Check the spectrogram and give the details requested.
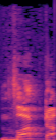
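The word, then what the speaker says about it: walk: যখন, ওয়াকটা এই যে ওয়াল্ক বলি আমরা, এলটাকে কি আমরা ইউজ করি প্রনাউন্সিয়েশন সময়, উচ্চারণের সময় কি প্রনাউন্সিয়েশন যখন করি বা প্রনাউন্সিয়েশন যখন করি তখন কি আমরা এলটাকে কি ইউজ করি না, ও এলটাকে আমরা ইউজ করি না, অনেকে ওয়াল্ক বলে, বাট এটা হচ্ছে উচ্চারণ, ওয়াক, ওকে, ওয়াক।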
